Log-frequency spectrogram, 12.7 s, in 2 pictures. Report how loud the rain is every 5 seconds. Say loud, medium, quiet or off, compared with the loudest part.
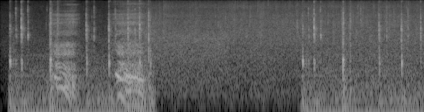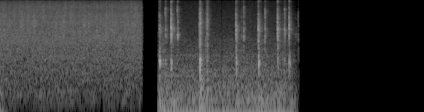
loud, loud, off.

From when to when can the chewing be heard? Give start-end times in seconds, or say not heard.
not heard.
